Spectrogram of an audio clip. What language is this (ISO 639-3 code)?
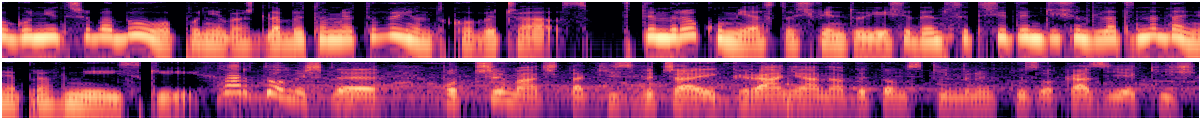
pol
